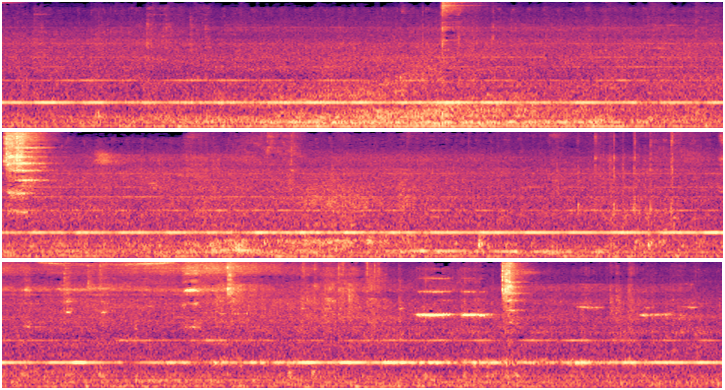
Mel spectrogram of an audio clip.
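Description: Railway passenger coaches rolling slowly past: a low rumble of wheels on rail with a few sharp clicks, and a steady high tone held throughout.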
